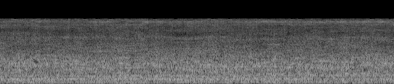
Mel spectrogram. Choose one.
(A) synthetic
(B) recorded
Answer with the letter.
A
